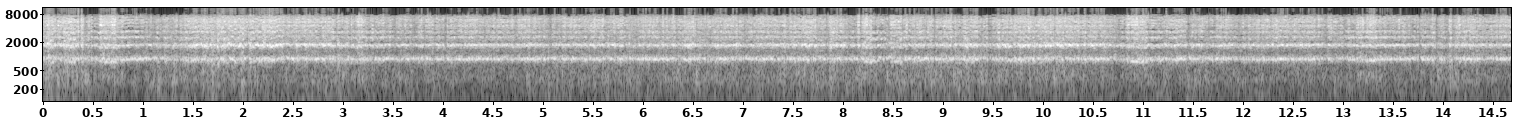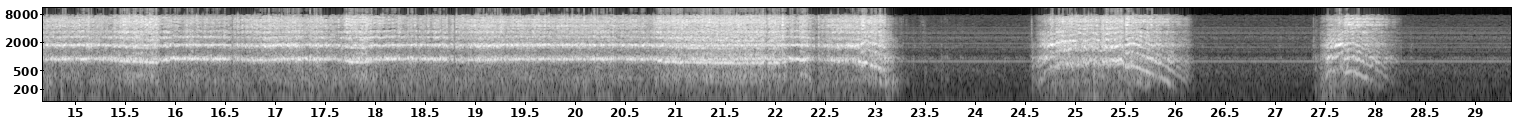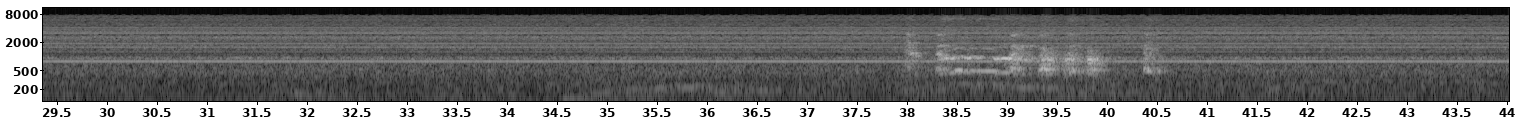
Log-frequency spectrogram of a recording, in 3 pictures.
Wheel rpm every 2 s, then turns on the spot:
220, 220, 230, 230, 230, 230, 230, 230, 230, 230, 220, 120, 70, 20, 10, 0, 0, 0, 0, 0, 0, 0.
none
